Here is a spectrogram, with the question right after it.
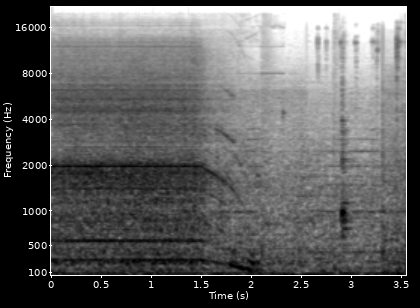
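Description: A rotary friction welding machine spinning and pressing metal parts together, giving a loud, steady whine with a tonal hum that drops and winds down as the spindle slows, followed by quieter mechanical clicks.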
